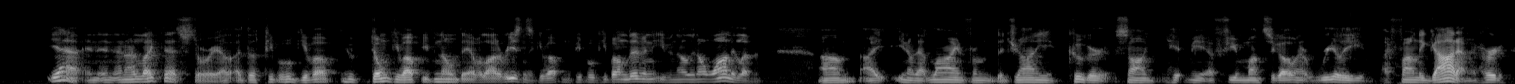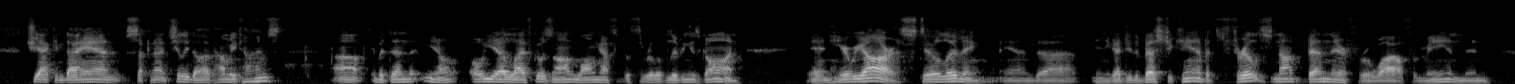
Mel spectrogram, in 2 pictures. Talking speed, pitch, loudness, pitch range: 255 wpm, 110 Hz, -29 LUFS, 100-120 Hz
